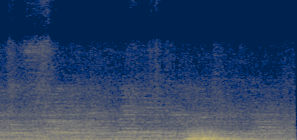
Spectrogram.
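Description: Steady low rumbling background noise, with a brief, louder low swell about three seconds in.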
